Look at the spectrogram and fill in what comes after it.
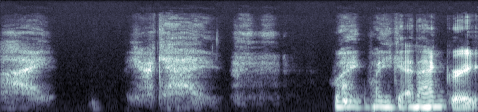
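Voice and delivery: very soft, barely voiced whisper under breath. Retelling own past words to a co-actor on stage, imitating own past whisper. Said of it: "whisper to him".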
